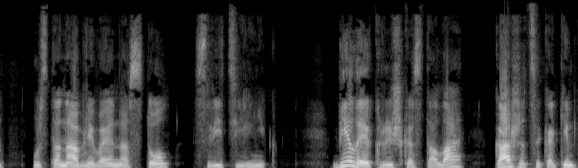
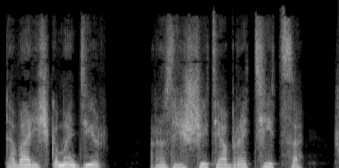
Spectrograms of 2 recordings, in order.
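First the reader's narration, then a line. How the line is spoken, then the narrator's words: Whispered question. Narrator (Russian): шепотом спросил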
